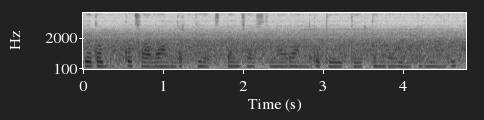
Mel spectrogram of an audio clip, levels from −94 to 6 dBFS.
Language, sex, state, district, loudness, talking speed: Telugu, female, Andhra Pradesh, Visakhapatnam, -19 LUFS, 100 wpm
